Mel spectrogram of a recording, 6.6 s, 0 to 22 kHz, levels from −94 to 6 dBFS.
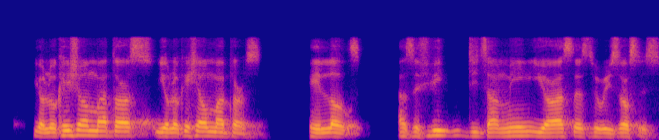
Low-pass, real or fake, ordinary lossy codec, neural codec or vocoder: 7.2 kHz; fake; none; codec, 16 kHz in and 24 kHz out, 0.9 kbps, LongCat-Audio-Codec, fine tuned four codebook decoder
